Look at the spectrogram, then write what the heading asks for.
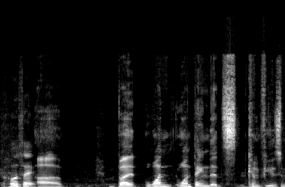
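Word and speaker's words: José: like Spanish, J is an H sound. Yeah. Like Jose.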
